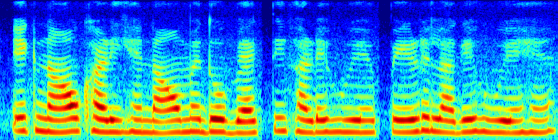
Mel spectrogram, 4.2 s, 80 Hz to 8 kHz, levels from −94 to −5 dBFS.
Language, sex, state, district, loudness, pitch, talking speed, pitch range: Hindi, female, Bihar, Saharsa, -15 LUFS, 255 Hz, 215 wpm, 250-265 Hz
